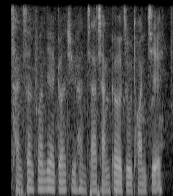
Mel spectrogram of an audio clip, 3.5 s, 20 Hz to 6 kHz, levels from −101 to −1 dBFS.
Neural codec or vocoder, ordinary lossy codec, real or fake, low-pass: none; AAC, 48 kbps; real; 5.4 kHz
